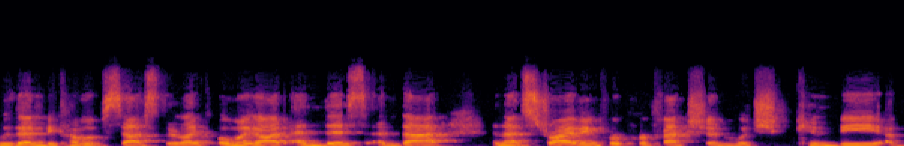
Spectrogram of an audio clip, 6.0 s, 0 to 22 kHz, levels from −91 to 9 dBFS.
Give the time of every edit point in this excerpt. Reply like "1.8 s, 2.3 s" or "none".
none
